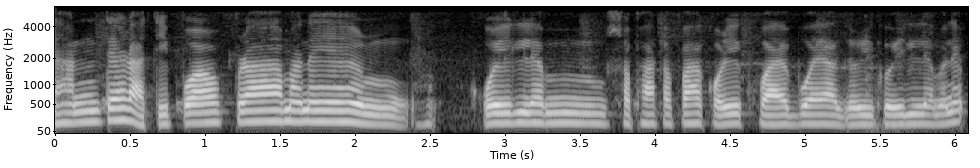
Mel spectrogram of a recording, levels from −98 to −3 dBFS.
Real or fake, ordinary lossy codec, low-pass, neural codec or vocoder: real; none; 5.4 kHz; none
